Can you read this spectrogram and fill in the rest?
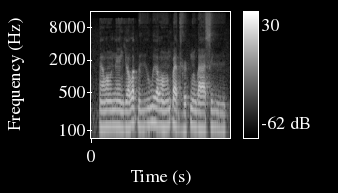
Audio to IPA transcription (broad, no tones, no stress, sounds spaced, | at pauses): ɛ̃ lˠ ũː n ɛ̃ː ʎ ə˞ lˠ ɨ k͡p ɨː w ɨː lˠ ũː k͡p a dʱ ə˞ k͡p ũ w aː s ɨː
